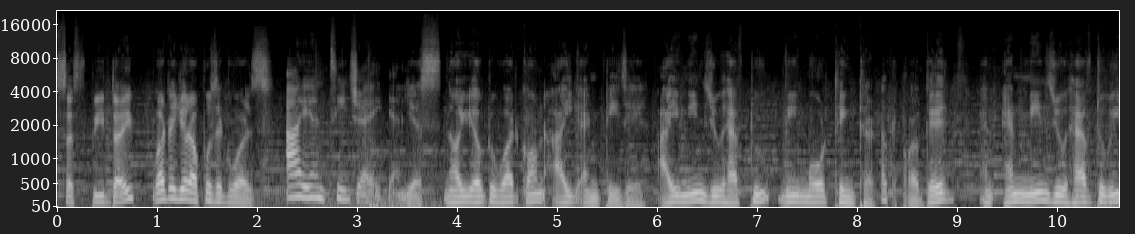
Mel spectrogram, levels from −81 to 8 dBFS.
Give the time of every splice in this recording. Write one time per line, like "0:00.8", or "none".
0:00.9
0:02.1
0:03.3
0:08.1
